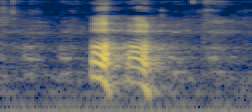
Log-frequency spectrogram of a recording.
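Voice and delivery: imitating a drunk man laughing at his own joke; high cackle at his own joke, lightly done; drunken laugh. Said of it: "laughing at his own joke".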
